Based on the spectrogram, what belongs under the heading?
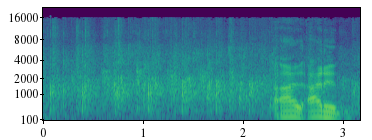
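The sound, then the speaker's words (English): An audience applauds with a dense, steady wash of clapping, and toward the end a voice rises over the applause with a few drawn-out, sing-song tones. “She really needed that applause, not me.”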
